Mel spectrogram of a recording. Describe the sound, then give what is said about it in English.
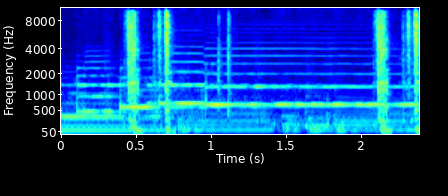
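A hole punch pressed several times, each press a sharp mechanical clack, coming in quick pairs with a pause between, over a faint steady background hum. “Mind if I use your hole punch?”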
